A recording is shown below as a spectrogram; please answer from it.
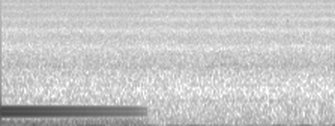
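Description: Short electronic notification chime: two steady notes struck together, fading out and cutting off about a second in.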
